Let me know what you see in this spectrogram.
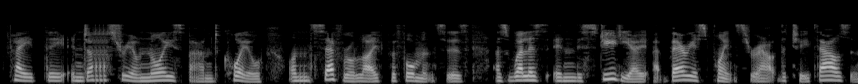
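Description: Throughout the speech the sound is watery and swirly, with plainly audible smearing and nothing above 6.6 kHz. That points to MP3 compression, likely at a bitrate around 24 kbps, where the encoder cuts the treble and drops weak frequency lines that flicker between frames.

From 0.96 to 1.08 s a 40 ms piece plays three extra times, a quick stutter with hard joins. From 3.0 to 3.08 s, just before "several live performances as", it happens again with two extra plays. This is a repeated buffer: new audio arrived late, so the device replayed its last one, adding time without losing any audio.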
